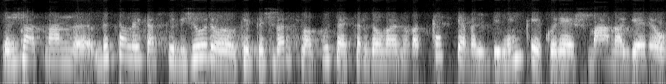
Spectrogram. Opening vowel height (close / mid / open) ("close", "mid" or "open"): close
